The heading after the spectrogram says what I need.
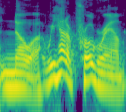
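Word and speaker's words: NOAA: I was with the National Oceanic and Atmospheric Administration we pronounce it Noah we had a program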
